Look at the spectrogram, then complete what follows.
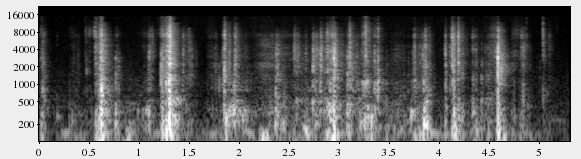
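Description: Paper rustling and crinkling, with several short sharp tears and scrapes, as a slip of paper is pulled out of a small envelope. No talking.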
